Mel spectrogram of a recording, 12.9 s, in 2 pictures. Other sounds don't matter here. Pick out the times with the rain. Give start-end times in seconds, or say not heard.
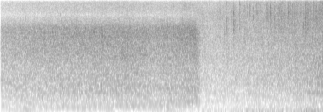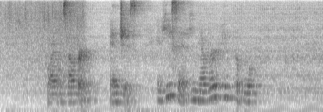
0.0-8.2.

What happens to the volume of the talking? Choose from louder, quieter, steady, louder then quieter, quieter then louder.
quieter then louder.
